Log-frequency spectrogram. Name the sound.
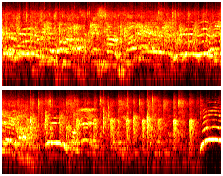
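audience clapping and applause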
